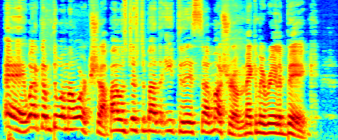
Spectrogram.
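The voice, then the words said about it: Super Mario-style Italian accent. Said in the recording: “has the accent of Super Mario”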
